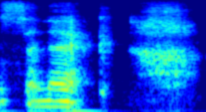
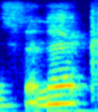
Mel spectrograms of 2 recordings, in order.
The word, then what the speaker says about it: Sinek: I would highly suggest that you look up Simon Sinek. I think that's how you say his name, S-I-N-E-K. I've never heard his name pronounced out loud, so who knows.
